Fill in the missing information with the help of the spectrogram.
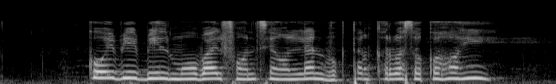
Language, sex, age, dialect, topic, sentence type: Magahi, female, 18-24, Northeastern/Surjapuri, banking, question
